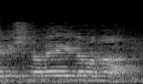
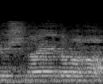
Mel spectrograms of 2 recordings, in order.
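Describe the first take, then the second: First: "Vishnave" said with a v before the last vowel; learned, correct pronunciation. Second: "Vishnaye" said with a y before the last vowel; unlearned mispronunciation. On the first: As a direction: say "Vishnave", ending in -nave. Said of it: "learned Vaishnava will say". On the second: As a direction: say "Vishnaye", ending in -naye. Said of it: "who is not very learned". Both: Shown as a demonstration.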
